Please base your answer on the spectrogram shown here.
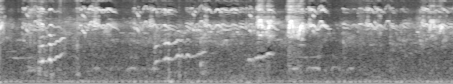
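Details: Myna feeding newborn chicks in the morning; high, thin chirps crowd together with quick descending whistled notes in between, an irregular busy twittering throughout.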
